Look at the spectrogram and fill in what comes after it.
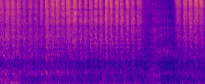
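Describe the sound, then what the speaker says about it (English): Wood being roughed up with sandpaper by hand, a close, steady rasping rub in quick repeated strokes, with a short pause near the end before the scraping resumes. "with this particular sandpaper, I am mainly just looking at just roughing it up a bit"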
